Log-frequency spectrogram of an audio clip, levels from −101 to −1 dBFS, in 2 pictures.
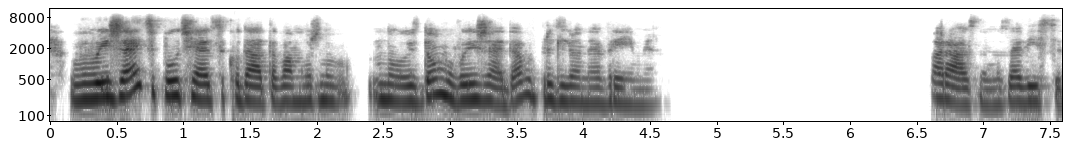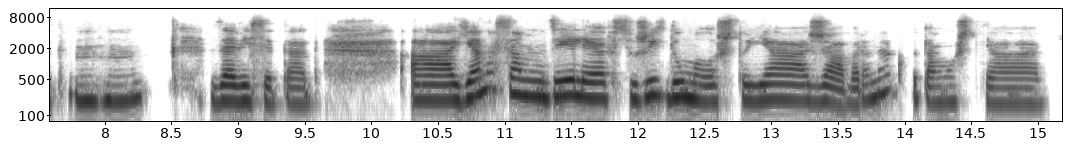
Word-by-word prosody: Вы 205 +1 +3
уезжаете, 240 - +7
получается, 235 -6 +4
куда-то? 190 -3 +1
Вам 190 0 -2
нужно 195 +1 -4
в - - -12
ну, 205 -4 -2
из 190 -1 0
дома 240 +3 +3
выезжать, 200 -3 +1
да, 200 +4 -2
в 250 - -2
определённое 190 -5 -3
время? 170 -2 -8 2.0
По-разному, 170 -6 -2
зависит, 185 -1 -3
мгм. 200 0 -5 0.5
Зависит 190 -2 -1
от 175 0 -8 0.7
А, 200 0 +2
я 225 +5 +4
на 335 +3 -2
самом 250 -7 0
деле 235 -2 +4
всю 215 0 -7
жизнь 235 +2 -1
думала, 215 -4 +2
что 200 - -5
я- 200 0 -1
жаворонок, 190 - -4
потому 185 0 -8
что 175 -2 -9
200 Hz, 130 wpm, -25 LUFS, 185-220 Hz, 2.0 s, уезжаете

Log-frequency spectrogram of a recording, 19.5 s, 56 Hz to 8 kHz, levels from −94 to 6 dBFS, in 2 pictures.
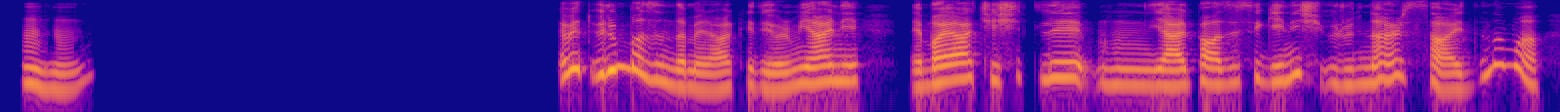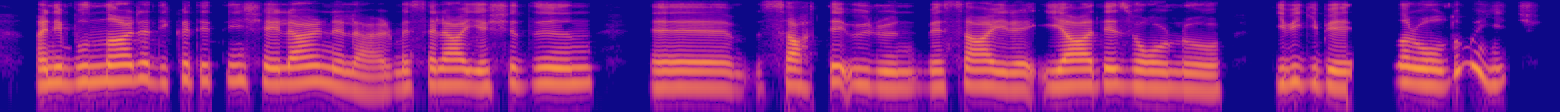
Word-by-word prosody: Hı 200 - +1
hı. 165 - -5 2.9
Evet, 375 -3 +5
ürün 360 +7 +7
bazında 230 - +3
merak 160 +1 -1
ediyorum, 165 0 0
yani, 220 +2 +5 0.3
e, 170 +2 -1
bayağı 230 +5 +9
çeşitli, 255 +1 -1
hımm, 190 -1 -4
yelpazesi 190 +5 +3
geniş 225 0 -1
ürünler 200 +7 0
saydın 155 - 0
ama, - - +2 0.3
hani, 195 +1 +1
bunlarda 225 +2 +1
dikkat 225 +3 -7
ettiğin 225 0 -7
şeyler 205 0 0
neler? 145 -7 -5
Mesela 190 +3 -2
yaşadığın, 195 +3 -3 0.3
eee, 170 -1 -1 0.2
sahte 185 +4 -2
ürün 170 -3 -6
vs. 170 +3 -7 0.5
iade 185 +2 +1
zorluğu 165 -4 -3 0.3
gibi, 200 +2 -4
gibi 185 -4 -2 0.3
bunlar 215 -1 +2
oldu 185 - 0
mu 395 -3 -2
hiç? - - -17
195 Hz, 115 wpm, -23 LUFS, 170-220 Hz, 2.9 s, bayağı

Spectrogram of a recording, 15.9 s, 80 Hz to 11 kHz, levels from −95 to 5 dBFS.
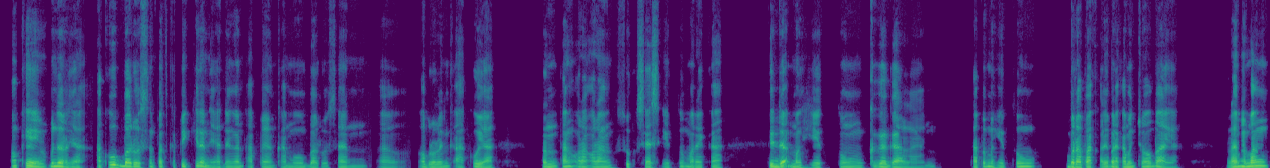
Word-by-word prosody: Oke 120 +1 0 0.2
bener 110 -2 +6
ya, 85 -1 -2 0.2
aku 160 +8 +3
baru 110 -1 +7
sempat 105 -2 -3
kepikiran 110 0 -1
ya 85 - -3
dengan 85 0 -3
apa 85 -1 -7
yang 85 - -14
kamu 85 0 -6
barusan, 80 -1 -6
eee, 80 -1 -11 0.3
obrolin 85 -1 -2
ke - - -10
aku 85 +4 -1
ya, 80 +3 -1 0.6
tentang 95 +4 +1
orang-orang 90 -1 -1
sukses - - -3
itu - - -10
mereka 105 +3 -3 0.6
tidak 95 -2 +5
menghitung 90 0 -3
kegagalan 85 0 -1 0.4
tapi - - -2
menghitung 105 +2 0 0.4
berapa 90 -2 +5
kali 95 +3 -2
mereka 90 -3 +2
mencoba 100 +6 +2
ya, 75 -1 -9 0.7
karena 90 - +6
memang 115 +4 +8
90 Hz, 130 wpm, -26 LUFS, 85-105 Hz, 0.7 s, memang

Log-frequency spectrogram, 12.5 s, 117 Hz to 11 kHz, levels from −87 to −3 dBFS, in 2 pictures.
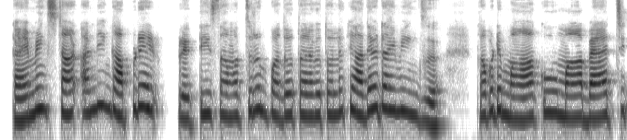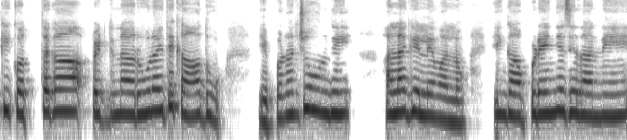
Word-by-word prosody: Timing 285 +8 +3
స్టా 280 -2 +3 0.2
అంటే 310 +5 +1
ఇంకప్పుడే 320 +4 +3 0.3
ప్రతి 235 +3 -1
సంవత్సరం 260 +4 -1
పదో 260 0 0
తరగతొళ్ళకి 265 +4 -1
అదే 310 +5 +3
టైమింగ్స్. 280 -10 0 0.4
కాబట్టి, 300 +4 +1
మాకు 245 +4 +2 0.2
మా 245 - +3 0.2
బ్యాచ్‌కి 260 +5 +2
కొత్తగా 290 +2 -1 0.3
పెట్టిన 275 0 -2
రూలయితే 305 +5 0
కాదు. 265 0 -1 0.5
ఎప్పడినుంచో 265 - -3
ఉంది. 280 0 0 0.5
అలాగేళ్ళే 280 -2 +1
వాళ్ళం. 215 -2 -3 0.4
ఇంక 270 0 -2
అప్పుడేం 275 +2 -1
జేసేదాన్ని, 260 -3 -1
275 Hz, 120 wpm, -23 LUFS, 255-295 Hz, 0.5 s, Timing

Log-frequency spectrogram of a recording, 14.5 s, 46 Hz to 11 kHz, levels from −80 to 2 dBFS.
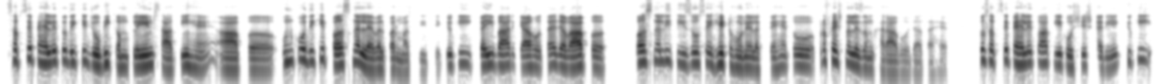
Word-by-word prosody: सबसे 220 +3 0
पहले 190 -3 +3
तो 215 +1 -3
देखिए 190 +1 -2
जो 165 -3 +4
भी 175 - +1
कंप्लेंट्स 145 +1 +2
आती 125 +5 +1
हैं, 130 -3 -6 0.2
आप 125 -2 +1 0.4
उनको 210 +4 +1
देखिए 210 +3 -3
पर्सनल 165 +3 +5
लेवल 130 -3 +3
पर 125 -1 -4
मत 110 -1 -10
लीजिए 105 -2 -21
क्योंकि 170 +2 -6
कई 155 +2 +3
बार 160 +1 +3
क्या 145 -2 +1
होता 140 +3 -6
है, 165 - 0
जब 145 -3 +2
आप 145 +2 +9 0.6
पर्सनली 205 +3 +1
चीजों 180 -1 -4
से 180 0 -3
हिट 175 -2 +6
होने 135 0 -1
लगते 130 0 -6
हैं 145 +3 -8
तो 155 -1 -2 0.2
प्रोफ़ेशनलिज़्म 180 - 0
खराब 105 -4 -7
हो 105 -1 -18
जाता 100 0 -19
है। - - -24 0.4
तो 220 - +1
सबसे 215 0 -2
पहले 180 -2 +3
तो 190 - -6
आप 185 -1 -1
ये 165 - +1
कोशिश 155 +1 -6
करिए 135 +2 -6
क्योंकि 200 +7 -10
160 Hz, 195 wpm, -22 LUFS, 135-190 Hz, 0.6 s, आप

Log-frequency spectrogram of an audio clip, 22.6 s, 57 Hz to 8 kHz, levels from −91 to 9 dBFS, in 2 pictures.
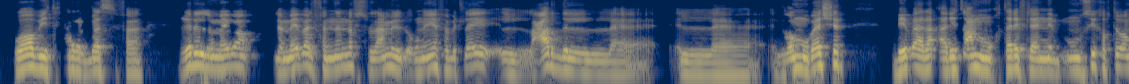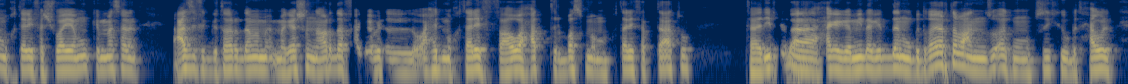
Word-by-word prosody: وهو 150 +5 +7
بيتحرك 140 -3 +1
بس، 130 0 -2
ف 115 - -10 0.5
غير 165 +6 +3
لمّا 150 -4 +4
يبقى 155 -1 -2 0.2
لمّا 125 +3 +1
يبقى 170 +2 +2
الفنان 140 +3 -1
نَفسه 165 -5 -6
اللي 130 0 -3
عامل 155 -1 +1
الأغنية، 130 +4 -1
فبتلاقي 155 +5 -4
العرض 120 +6 0
ال 115 -4 -2 0.7
ال 105 -2 -4 0.6
اللي 105 +3 -11
هو 130 - +4
المباشر، 165 +6 +4 0.5
بيبقى 145 +4 +4
لأ 150 +1 +2
ليه 140 +1 +3
طعم 150 -2 +5
مختلف، 145 +3 +1
لأن 125 0 +3
الموسيقى 130 +6 -1
بتبقى 155 -2 -2
مختلفة 140 -1 -2
شوية، 135 +3 +2
ممكن 140 0 -2
مثلًا 140 -2 -1 0.3
عازف 145 -1 +2
الجيتار 135 +2 -2
ده 135 +1 -2
ما 135 -1 +2
ما 125 - -2
جاش 140 +3 -1
النهاردة، 140 +2 0
فجاب 135 -2 -7
ال 120 -1 -5
واحد 130 +1 -2
مختلف، 135 +3 +1
فهو 130 +4 +3
حطّ 135 0 -5
البصمة 135 +2 -3
المختلفة 130 +3 -3
بتاعته، 145 +3 -4 0.5
فدي 120 +4 +2
بتبقى 140 -3 +1
حاجة 140 +3 +1
جميلة 135 +2 +4
جدًا، 140 +1 +2
وبتغيّر 135 +8 +1
طبعًا 175 -4 +2
من 130 -1 +4
ذوقك 150 +2 -2
الموسيقي، 125 +2 -4
وبتحاول 135 +4 0
135 Hz, 160 wpm, -23 LUFS, 130-145 Hz, 0.7 s, وهو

